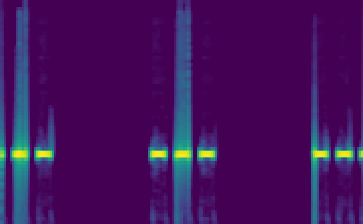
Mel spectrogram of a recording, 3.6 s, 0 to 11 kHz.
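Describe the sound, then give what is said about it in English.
Three bursts of Morse code, each the letter S, as in the wireless transmission from Portsmouth, England, that Marconi received at St. John's, Newfoundland, on December 12, 1901: three short, even beeps on a steady mid-high tone, separated by pauses, with faint clicks at the start of each group. “The transmission was the letter S in Morse code, of course. It just went dit, dit, dit.”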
